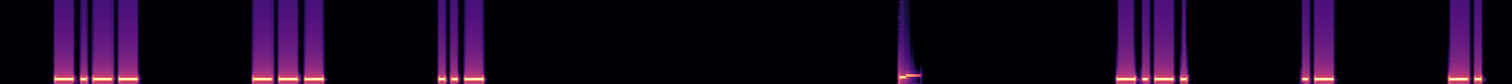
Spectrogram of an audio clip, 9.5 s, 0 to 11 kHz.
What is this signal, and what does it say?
Morse code, heard as a keyed tone, about 30 wpm, spaced as for 10 wpm, 690 Hz. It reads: YOU CAN
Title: 6x Character Spacing - Top 100 Words - 30wpm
